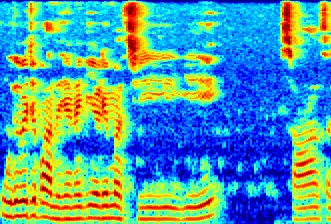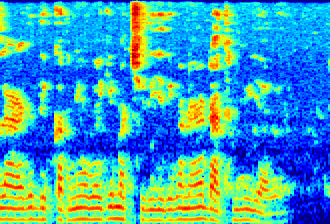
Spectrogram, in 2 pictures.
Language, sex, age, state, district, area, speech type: Dogri, male, 30-45, Jammu and Kashmir, Jammu, rural, spontaneous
